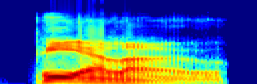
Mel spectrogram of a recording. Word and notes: PLO: British English

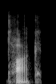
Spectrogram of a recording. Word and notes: tuck: American English

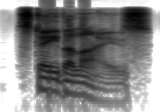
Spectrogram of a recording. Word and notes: stabilize: British English

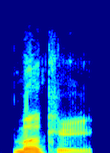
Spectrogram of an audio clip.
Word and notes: mirky: British English

